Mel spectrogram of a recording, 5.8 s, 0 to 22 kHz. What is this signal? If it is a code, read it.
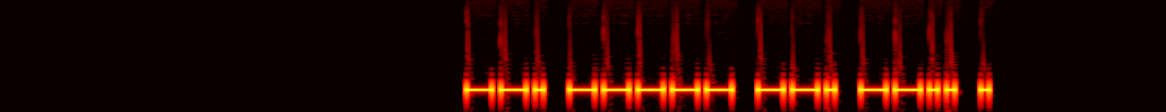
Morse code, heard as a keyed tone, about 28 wpm, 700 Hz. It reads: G0GZE
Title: DXCC-100 Call Signs - 5 Characters - Repeated 3x - 28wpm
